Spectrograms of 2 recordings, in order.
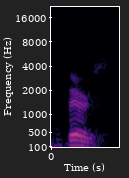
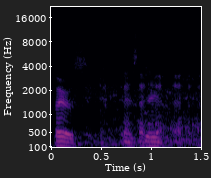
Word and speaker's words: Peirce: Peirce. Sí, como peras en inglés, ¿verdad? Peirce. El apellido se pronuncia exactamente igual al nombre en inglés para lo que es la bolsa de la mujer, purse.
